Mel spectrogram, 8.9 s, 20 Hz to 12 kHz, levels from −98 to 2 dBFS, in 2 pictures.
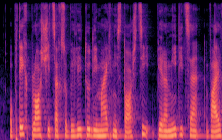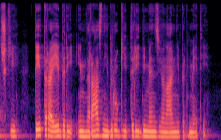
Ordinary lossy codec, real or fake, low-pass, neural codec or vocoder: none; real; 10.8 kHz; none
